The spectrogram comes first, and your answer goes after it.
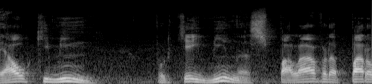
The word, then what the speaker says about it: Alckmin: a questão a da forma com que se pronuncia queria que eu contasse pra gente afinal alckmin o alckmin líder josé de alencar rosada ele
